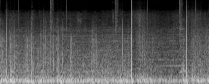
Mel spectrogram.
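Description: Fireworks display going off: a continuous low rumble of bursting shells with many sharp cracks and pops throughout, the loudest crack about two and a half seconds in.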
